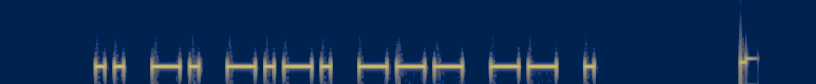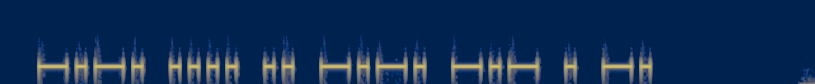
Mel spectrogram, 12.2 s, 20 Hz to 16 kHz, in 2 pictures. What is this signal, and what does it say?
Morse code, heard as a keyed tone, about 17 wpm, 700 Hz. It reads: INCOME CHICKEN
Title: Sentences from Top 1000 Words - Review Part 5 - New Word Drill - 17wpm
